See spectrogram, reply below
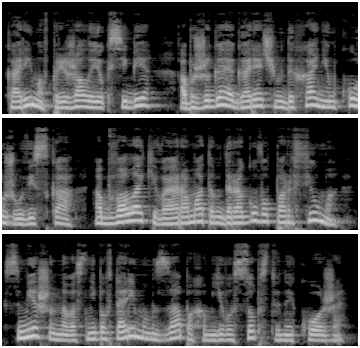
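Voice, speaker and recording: Mellow low-voiced woman narrating a novel. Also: fairly quick, few pauses. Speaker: audiobook narrator. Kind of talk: scripted romance narration.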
